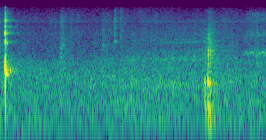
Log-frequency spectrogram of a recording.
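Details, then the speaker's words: Knee crepitus: two brief, sharp pops from the knee as the adult shifts weight, audible joint cracking; he worries his ACL may give out. "You hear my knee cracking? You hear that? I just sometimes I shift my weight and it just goes"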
